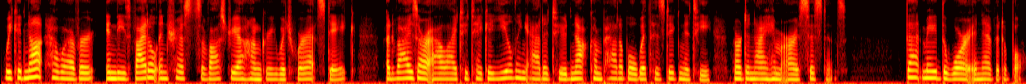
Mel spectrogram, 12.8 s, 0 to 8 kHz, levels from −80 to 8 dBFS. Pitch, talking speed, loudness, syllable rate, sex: 205 Hz, 180 wpm, -20 LUFS, 6.1 syllables/s, female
